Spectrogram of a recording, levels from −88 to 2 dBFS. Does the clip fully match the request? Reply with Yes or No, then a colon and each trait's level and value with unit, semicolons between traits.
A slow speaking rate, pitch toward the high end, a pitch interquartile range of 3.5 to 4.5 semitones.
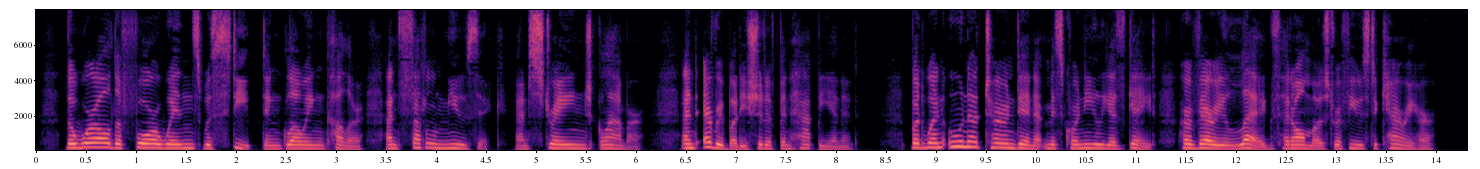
No: average, 175 wpm; high, 205 Hz; average, 3.8 semitones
